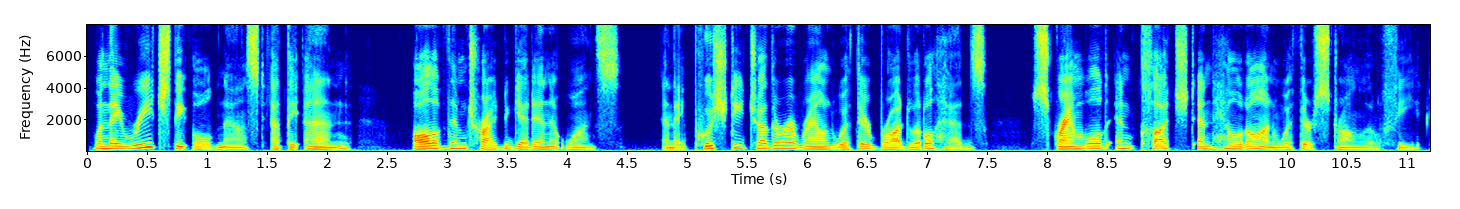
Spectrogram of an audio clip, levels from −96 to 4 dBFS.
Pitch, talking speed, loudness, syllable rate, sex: 140 Hz, 215 wpm, -21 LUFS, 4.8 syllables/s, female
